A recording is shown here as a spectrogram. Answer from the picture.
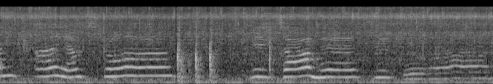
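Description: Diced bell peppers, onion and bacon sizzling in oil in a nonstick frying pan as they are stirred, with a few quick knocks of the utensil against the pan about two seconds in. A melody of held and gliding notes runs over the frying.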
